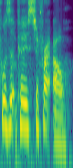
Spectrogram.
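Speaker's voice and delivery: plain reading voice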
